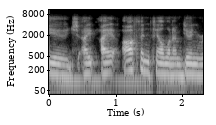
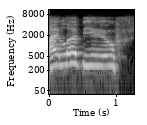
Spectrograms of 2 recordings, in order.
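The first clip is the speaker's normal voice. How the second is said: acted very high, loud shouted yell; 10 semitones higher, 5 dB louder than usual. Retelling calling out to a family in a parking lot: imitating own yell. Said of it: "I yell out".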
